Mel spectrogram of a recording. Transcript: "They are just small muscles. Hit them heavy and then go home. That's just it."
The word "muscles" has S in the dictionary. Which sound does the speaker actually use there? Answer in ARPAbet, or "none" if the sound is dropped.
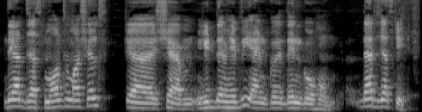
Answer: SH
